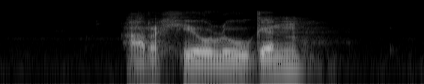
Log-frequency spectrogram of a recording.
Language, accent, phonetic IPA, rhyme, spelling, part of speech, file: German, Austria, [aʁçɛoˈloːɡn̩], -oːɡn̩, Archäologen, noun, De-at-Archäologen.ogg
- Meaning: 1. genitive singular of Archäologe 2. plural of Archäologe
